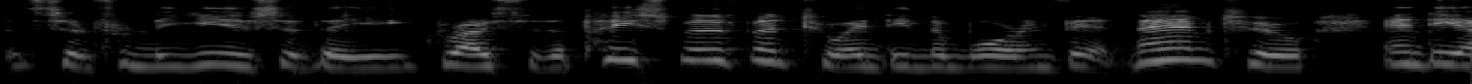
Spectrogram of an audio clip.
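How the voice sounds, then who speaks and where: A woman speaks in an Australian accent at a fairly quick pace. Her intonation is lively, and the background is quiet. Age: 70s. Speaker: peace activist and former senator. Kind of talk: panel discussion.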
